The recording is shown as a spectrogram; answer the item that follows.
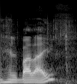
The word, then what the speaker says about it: Herbalife: que venden Herbalife. Y, y, les va súper bien. Que en verdad no se dice Herba, se dice Herbal. Herbalife.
